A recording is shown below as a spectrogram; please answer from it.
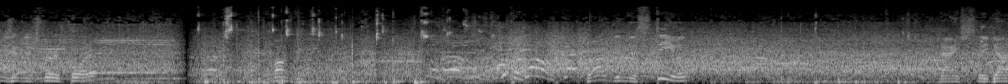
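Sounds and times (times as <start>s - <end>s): crowd noise: 0.0s - 10.0s
sneaker squeaks: 1.9s - 5.2s.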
